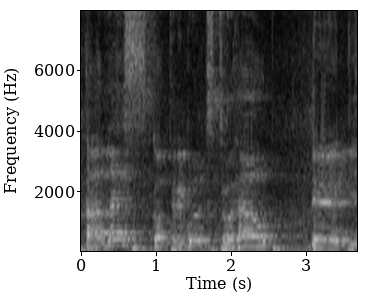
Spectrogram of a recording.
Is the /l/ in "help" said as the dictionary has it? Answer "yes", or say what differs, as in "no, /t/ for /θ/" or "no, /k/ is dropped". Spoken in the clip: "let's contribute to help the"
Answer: yes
